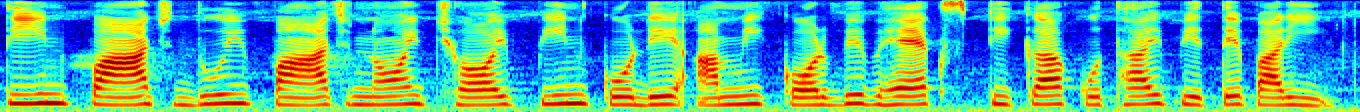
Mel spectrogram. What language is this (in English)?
Bangla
